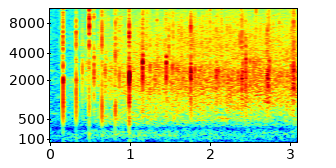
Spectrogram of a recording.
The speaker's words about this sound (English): And some of you here, don't clap, that's why I say don't clap first. You're going to leave the comfort of Dream Center here and move now to a totally new place. So now you can clap.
